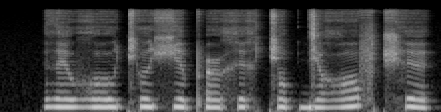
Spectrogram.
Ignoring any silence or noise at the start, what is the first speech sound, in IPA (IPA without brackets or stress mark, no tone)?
ð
